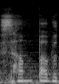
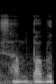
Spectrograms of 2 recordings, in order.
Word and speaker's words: SONPUB: ィスト名サンパブというんですが、はい、SONPUB と書いてサンパブと言いますが、は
